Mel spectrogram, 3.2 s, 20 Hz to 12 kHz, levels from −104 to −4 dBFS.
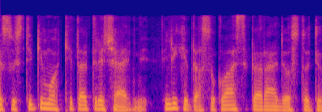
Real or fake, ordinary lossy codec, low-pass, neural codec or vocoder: fake; AAC, 48 kbps; 7.2 kHz; codec, 16 kHz, 2 kbps, FunCodec, trained on Chinese and English, 25 frames a second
